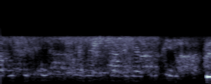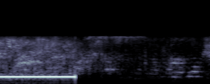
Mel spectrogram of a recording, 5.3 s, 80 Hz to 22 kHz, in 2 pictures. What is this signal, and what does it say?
Ringback tone (Europe, 425 Hz), with speech.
